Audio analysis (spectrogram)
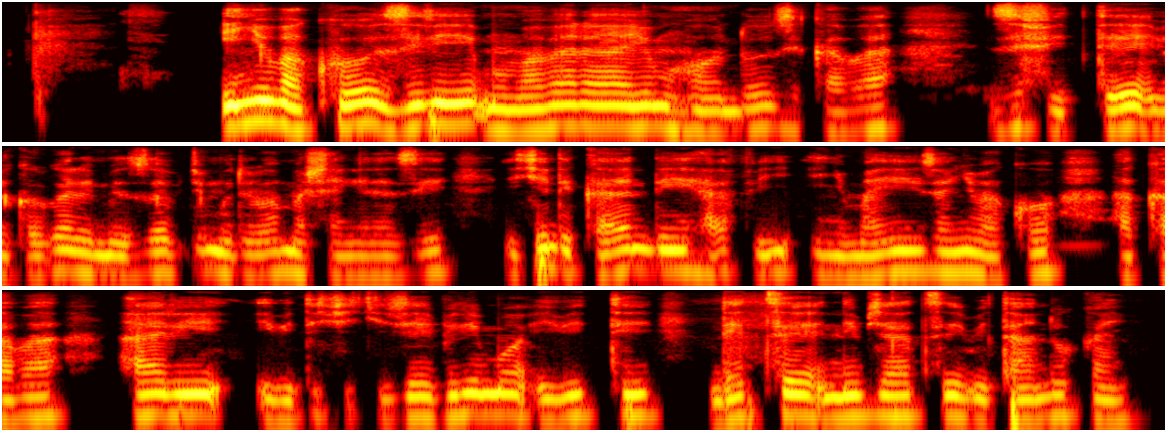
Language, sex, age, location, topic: Kinyarwanda, female, 18-24, Nyagatare, government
